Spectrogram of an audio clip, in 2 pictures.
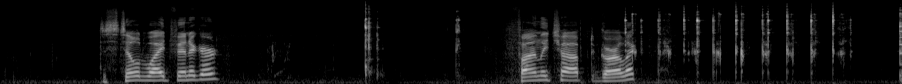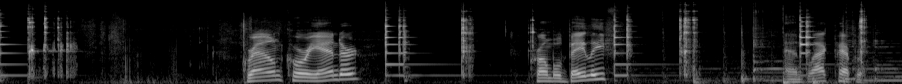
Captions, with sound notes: distilled white vinegar, finely chopped garlic, (glass clinking) ground coriander, (glass clinking) crumbled bay leaf, and black pepper.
